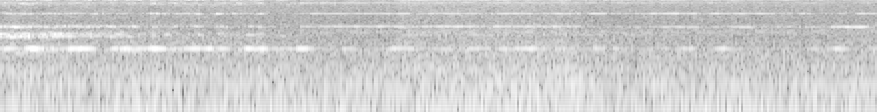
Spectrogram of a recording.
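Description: Near silence: faint room tone with a faint steady hum and a few soft ticks in the first second.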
